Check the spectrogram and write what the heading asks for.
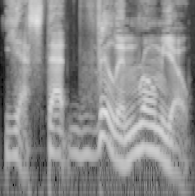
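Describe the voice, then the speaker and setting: A hot-tempered young nobleman bites out angry, clipped lines, as a man reads them aloud. The reading is slow, and the sound is dry. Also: mid-range voice, sing-song, dry recording.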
